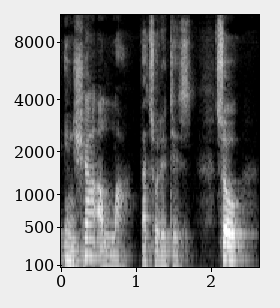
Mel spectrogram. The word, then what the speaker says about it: insha Allah: inchi means to create no one says inshi Allah they say insha Allah that's what it is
